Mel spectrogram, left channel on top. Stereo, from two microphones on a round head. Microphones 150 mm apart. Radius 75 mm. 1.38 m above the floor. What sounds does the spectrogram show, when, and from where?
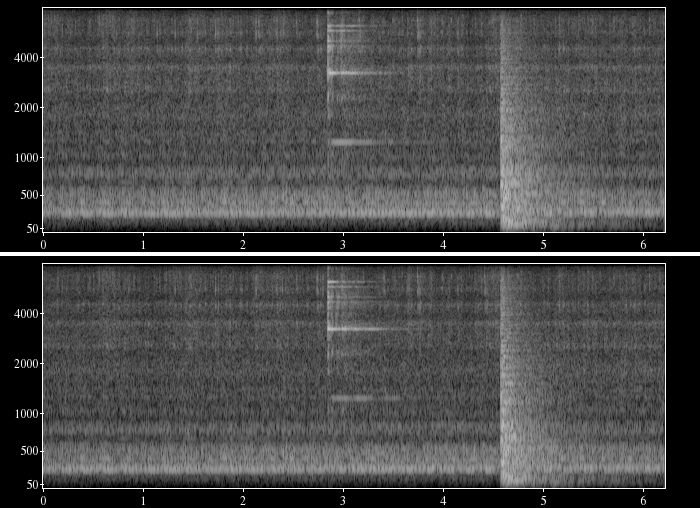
2.9 s a bell: 15° left (ahead or behind), 6 m
4.6 s a gunshot: 5° right (ahead or behind), 1.8 m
